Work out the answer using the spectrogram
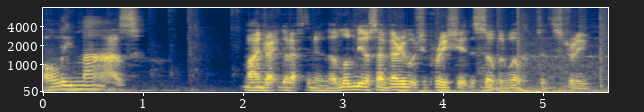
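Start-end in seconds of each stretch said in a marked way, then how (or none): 0.0-1.0 Martian-sounding accent. A streamer redoes a botched name in a Martian accent. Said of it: "Mars in a Martian accent".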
